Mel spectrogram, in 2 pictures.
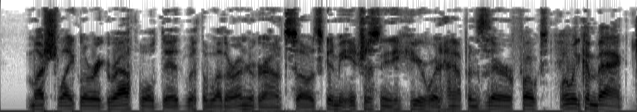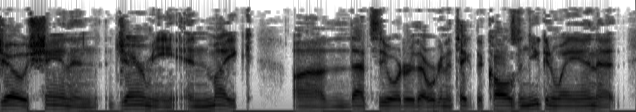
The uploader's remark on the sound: taking listener phone calls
